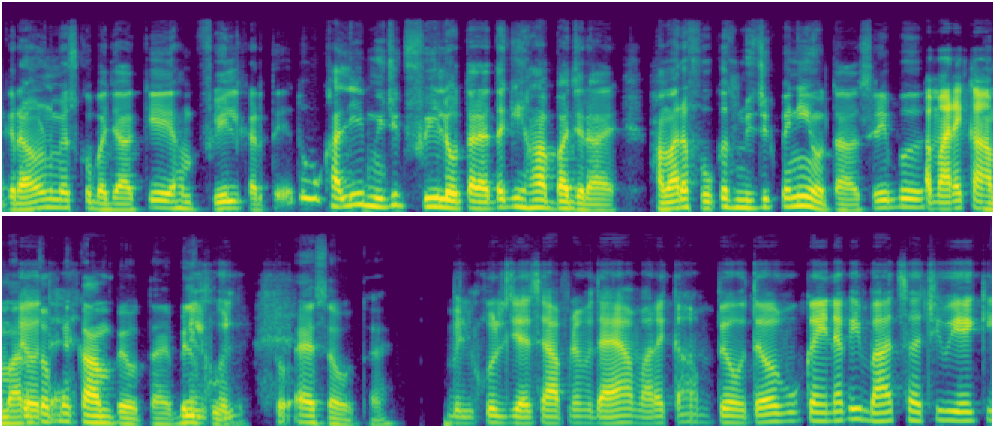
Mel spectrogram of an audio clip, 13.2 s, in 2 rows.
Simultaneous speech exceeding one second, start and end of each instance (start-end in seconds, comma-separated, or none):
none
